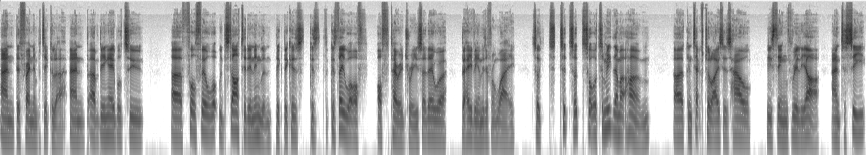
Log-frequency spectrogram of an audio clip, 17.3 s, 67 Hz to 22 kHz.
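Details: Adult British man with a persistent stammer that was a big issue around age 28–29; he had speech therapy in Britain; transcript shows word repetitions; stammering.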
